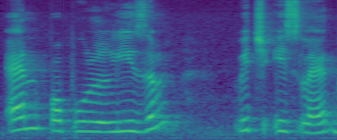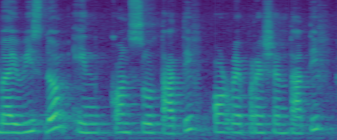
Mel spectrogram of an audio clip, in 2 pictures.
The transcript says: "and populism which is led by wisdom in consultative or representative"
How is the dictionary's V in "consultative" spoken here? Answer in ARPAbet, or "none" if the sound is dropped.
F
